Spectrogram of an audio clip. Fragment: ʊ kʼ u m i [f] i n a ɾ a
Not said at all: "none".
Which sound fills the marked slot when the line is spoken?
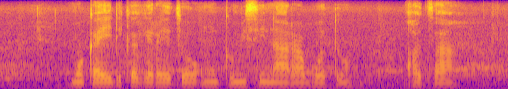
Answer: s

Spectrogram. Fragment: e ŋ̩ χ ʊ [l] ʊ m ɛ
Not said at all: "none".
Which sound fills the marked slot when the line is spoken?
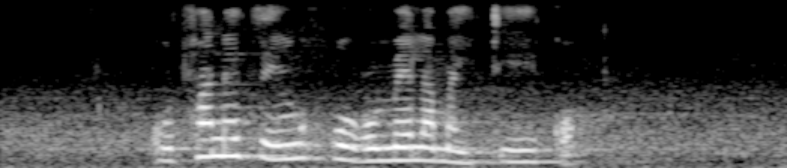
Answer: r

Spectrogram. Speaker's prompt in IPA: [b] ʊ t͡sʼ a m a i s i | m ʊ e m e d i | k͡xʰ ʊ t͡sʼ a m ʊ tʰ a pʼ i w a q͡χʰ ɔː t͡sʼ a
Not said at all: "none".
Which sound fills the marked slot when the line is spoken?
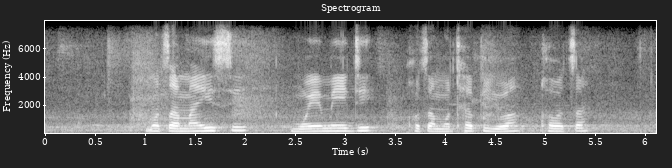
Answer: m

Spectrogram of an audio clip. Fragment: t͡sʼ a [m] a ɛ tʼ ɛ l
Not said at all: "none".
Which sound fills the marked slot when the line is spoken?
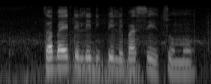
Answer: b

